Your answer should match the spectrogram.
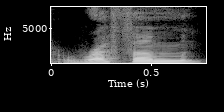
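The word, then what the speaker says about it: Rougham: in ruffam green and that's spelled ruff like r o u g h not like the dog sound ruff like r o u g h a m you know when there's like a ham at the end of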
